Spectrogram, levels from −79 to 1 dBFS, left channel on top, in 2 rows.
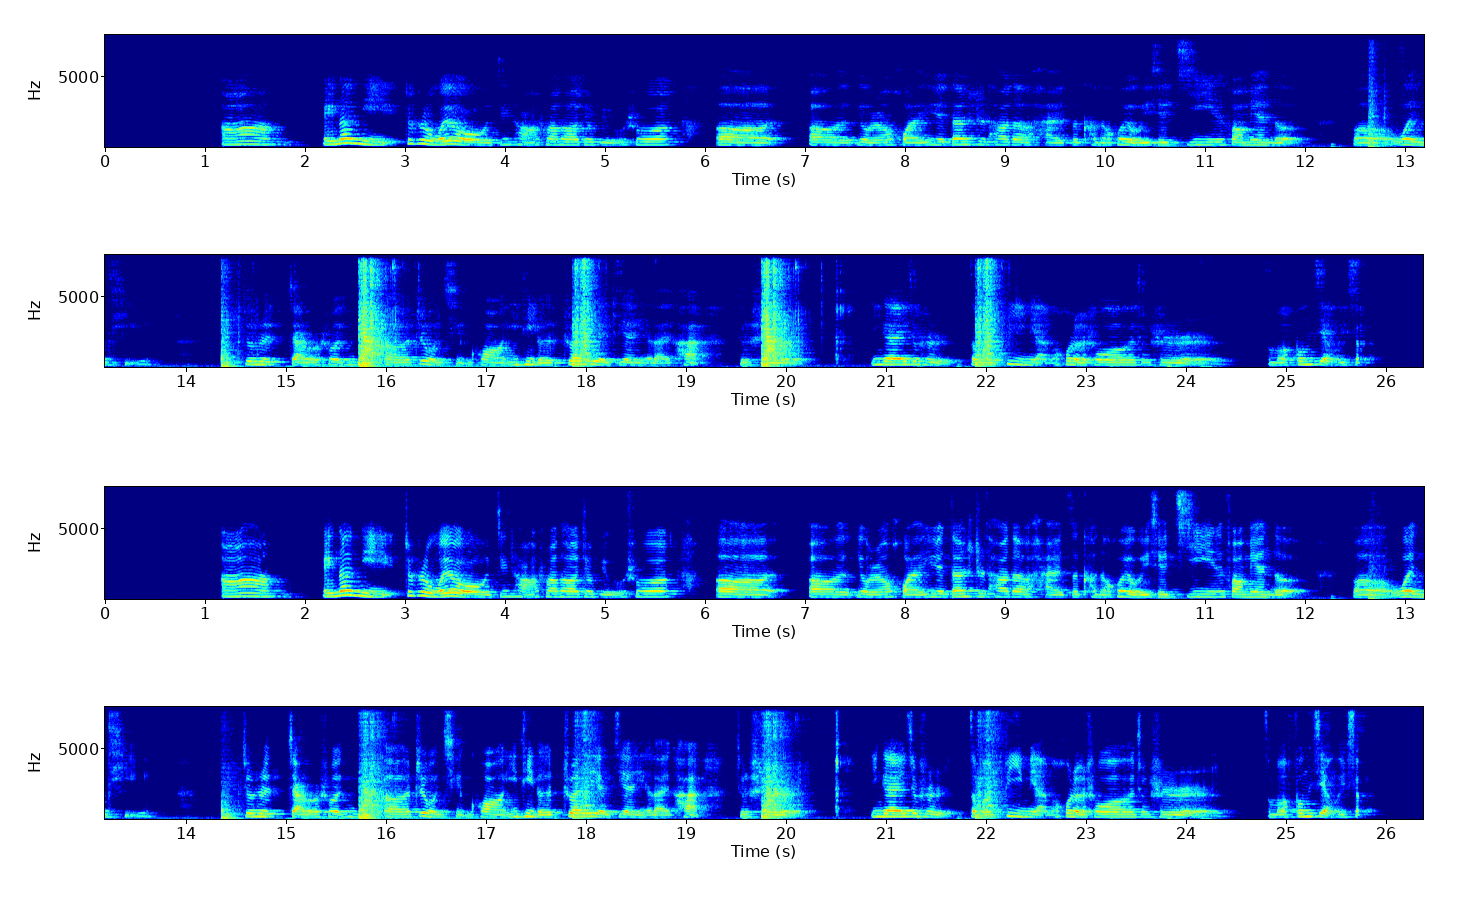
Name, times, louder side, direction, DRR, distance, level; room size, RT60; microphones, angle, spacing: voice 1, 1.2-1.9 2.2-6.7 7.0-12.0 12.5-13.7 14.6-20.2 20.9-24.4 24.8-25.7, right 2 dB, 85° right, 5 dB, 2.6 m, -33 dB
sound 1, 10.5-10.7 11.9-12.0 12.3-12.4 12.6-12.8 13.3-13.8 14.0-14.1 14.3-14.7 15.0-19.0 19.6-20.5 21.3-21.4 21.7-22.3 23.2-23.3 23.7-23.9 24.1-24.3, left 4 dB, 70° left, 2.2 m, -34 dB
18.0 x 12.5 x 4.4 m, 0.36 s
head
